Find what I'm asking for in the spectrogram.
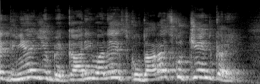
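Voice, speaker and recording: An extremely high-pitched, animated man's voice amid noticeable background noise and audible room echo. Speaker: teacher and exam marker. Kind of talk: opinion vlog, appeal to authorities. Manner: animated, impassioned.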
